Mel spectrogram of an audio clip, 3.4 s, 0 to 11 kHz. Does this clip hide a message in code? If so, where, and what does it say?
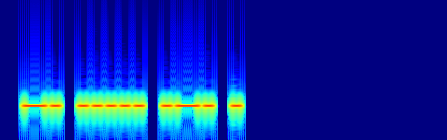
Yes: Morse code from 0.2 to 1.8 s, heard as a keyed tone, about 23 wpm, 700 Hz. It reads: N5RE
